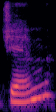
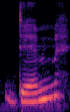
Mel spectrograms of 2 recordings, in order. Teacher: And then also, this one's more towards the front of the word, saying dim instead of gym. So instead of that GY, replacing that GY with a DI sound, a dim. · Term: deaffrication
